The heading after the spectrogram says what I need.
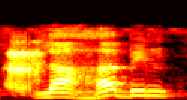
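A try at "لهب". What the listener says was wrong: اور چھوٹا ہا نکالو, یہ بڑا ہا نکل رہا آپ سے. لہب. اور نکالو چھوٹا. یہ والا ہا جو نکلے گا نا وہ حلق کے نیچے کی طرف سے یعنی سینے کی طرف سے نکلے گا. لہب.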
